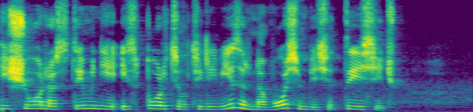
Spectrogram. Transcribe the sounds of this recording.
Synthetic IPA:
jɪɕːoɾast̪ɨmnʲeʔɪspo̞rtʲɪlˠtʲɪlʲɪvʲizərnɐvo̞sʲɪmʲdʲɪsʲət̪ːɨsʲɪt͡ɕ

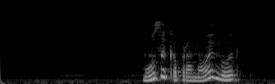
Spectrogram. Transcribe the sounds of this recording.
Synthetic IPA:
muzɨkəpɾɐnovɨjɡot̪

